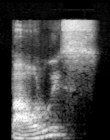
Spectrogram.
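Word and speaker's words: Παῦλος: Vamos agora fazer a pronúncia, palavra por palavra, do versículo de número 1. Paulus, doulos, Iesu, Christou, kletóis, apóstolos, aforismenos, eis, evangelion, teu.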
